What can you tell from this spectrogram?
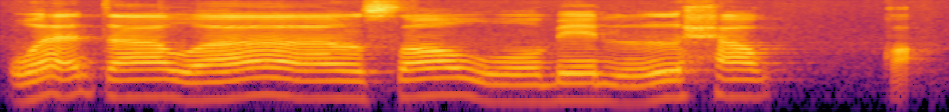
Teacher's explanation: Hakikatnya qaf ini adalah 2 huruf, qaf yang mati yang pertama dan qaf yang hidup yang kedua. Jadi ketika kita membaca huruf qaf yang bertasydid ini, kita baca tingkatan qalqalah yang paling tinggi saat kita berwaqaf padanya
